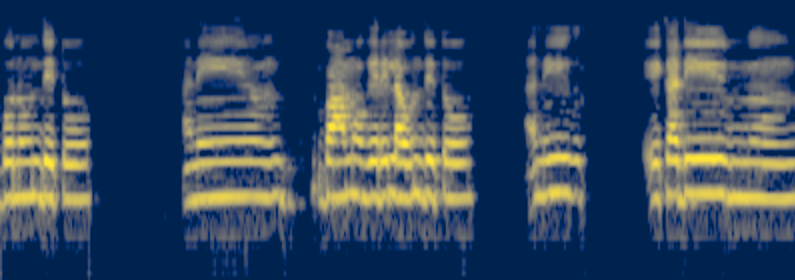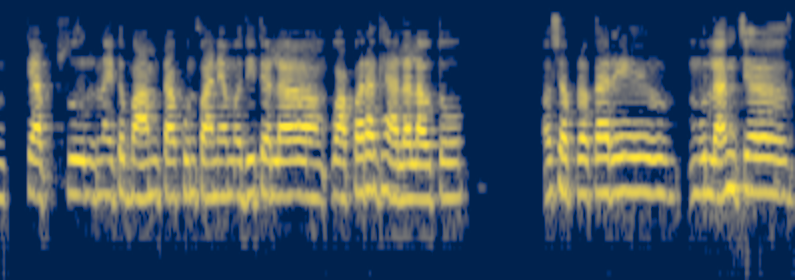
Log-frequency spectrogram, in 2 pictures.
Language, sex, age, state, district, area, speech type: Marathi, female, 30-45, Maharashtra, Wardha, rural, spontaneous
